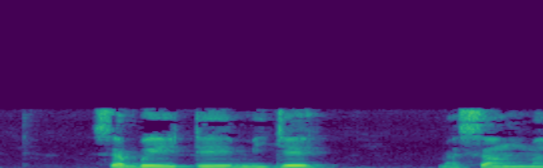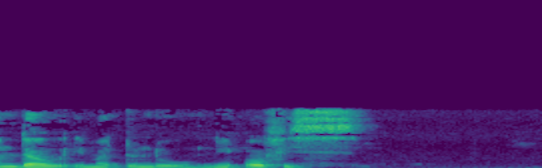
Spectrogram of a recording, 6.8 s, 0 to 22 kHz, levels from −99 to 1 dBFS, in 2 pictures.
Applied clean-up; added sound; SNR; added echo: none; none; none; none.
